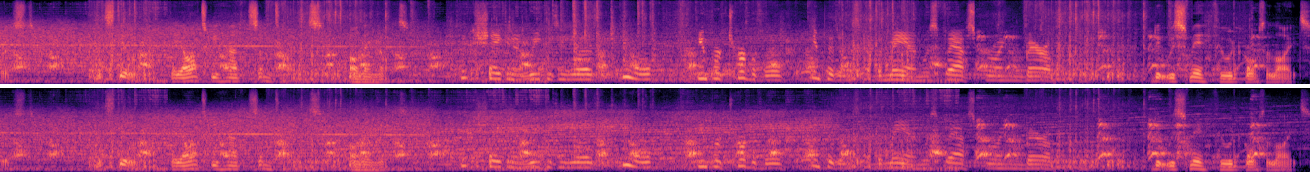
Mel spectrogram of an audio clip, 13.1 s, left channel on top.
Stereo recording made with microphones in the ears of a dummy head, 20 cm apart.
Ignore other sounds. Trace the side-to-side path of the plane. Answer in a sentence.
You can hear the plane travel towards the right.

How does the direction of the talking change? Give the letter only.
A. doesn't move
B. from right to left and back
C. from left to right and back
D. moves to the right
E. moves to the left
A.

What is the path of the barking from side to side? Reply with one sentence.
You can hear the barking go from the left side to the right.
